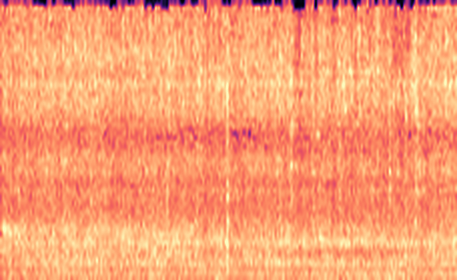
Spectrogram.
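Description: Nut-tapping machine running steadily, its spindle driving a tap to cut threads into iron nut blanks: an even mechanical noise with a few faint clicks.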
